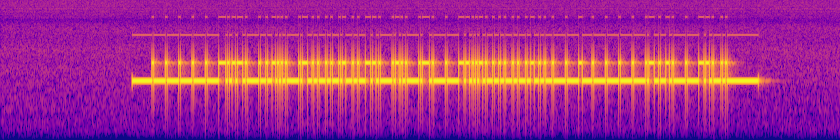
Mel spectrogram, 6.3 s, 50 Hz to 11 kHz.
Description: RTTY (75 baud, 850 Hz shift), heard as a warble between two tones, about 2000 Hz centre. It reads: QRZ? DE SQ2VZU K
